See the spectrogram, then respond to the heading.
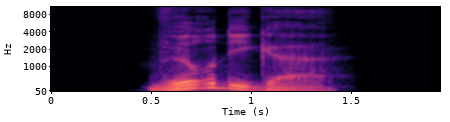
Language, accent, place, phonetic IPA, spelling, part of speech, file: German, Germany, Berlin, [ˈvʏʁdɪɡɐ], würdiger, adjective, De-würdiger.ogg
- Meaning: 1. comparative degree of würdig 2. inflection of würdig: strong/mixed nominative masculine singular 3. inflection of würdig: strong genitive/dative feminine singular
